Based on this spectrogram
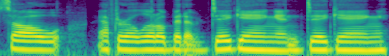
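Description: A woman at a moderate pace with an American accent, in a very clean recording with a silent background. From Michigan. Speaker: therapist. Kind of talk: casual chat.

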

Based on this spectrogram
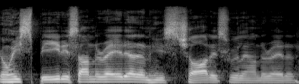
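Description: A man with a Swedish accent speaks at a moderate pace in a fairly low pitch. His intonation is monotone and flat, on a very clean recording with a silent background. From Sweden. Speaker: professional hockey player. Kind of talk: interview. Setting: in person interview in Stockholm.

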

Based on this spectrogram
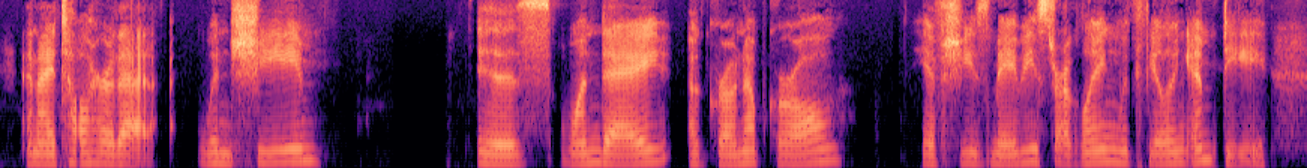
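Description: In an American accent, a woman with an unremarkable speaking voice talks fairly slowly at a fairly low pitch, her intonation fairly even. The recording is very clean with a silent background, the sound dry and close with no echo. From Florida, Pensacola. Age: 30s. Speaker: author and planner entrepreneur. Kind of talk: podcast interview.

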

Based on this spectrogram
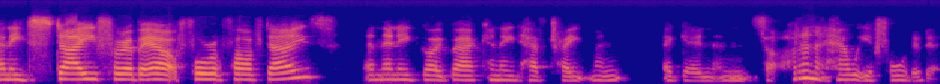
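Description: Speaking in an Australian accent, a woman has a fairly high pitch and ordinary pitch variation. Her pace is moderate. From South Australia. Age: 50s. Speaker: military spouse. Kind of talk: casual interview.

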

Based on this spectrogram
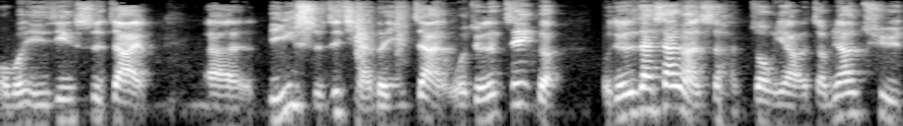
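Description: A man with a Hong Kong accent, lively intonation and a fairly quick pace. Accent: Hong Kong Cantonese-accented Mandarin. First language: Cantonese (speaking Chinese). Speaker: independent media founder and university lecturer. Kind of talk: interview. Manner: hesitant, many filler sounds.

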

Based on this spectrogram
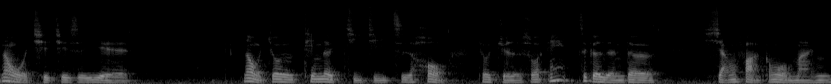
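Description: A man's dark, mellow, fairly low voice at a fairly slow pace, with long, frequent pauses. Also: ordinary pitch variation. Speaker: nursing student. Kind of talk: interview. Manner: halting, frequent self-repetitions.

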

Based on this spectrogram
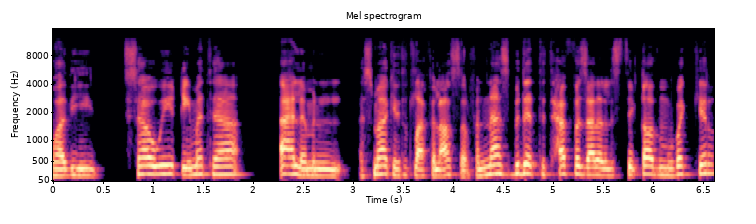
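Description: A man speaks fast in a high pitch with a slightly mellow tone. His intonation is fairly even, and the recording is very clean with a silent background.

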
